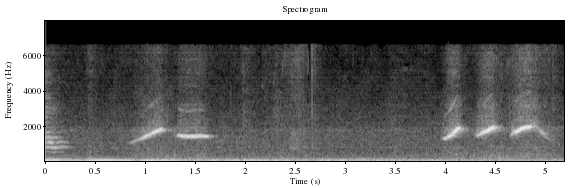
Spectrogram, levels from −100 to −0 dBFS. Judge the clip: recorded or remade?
remade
